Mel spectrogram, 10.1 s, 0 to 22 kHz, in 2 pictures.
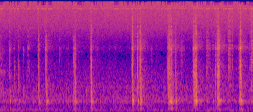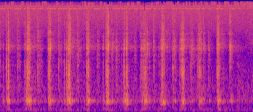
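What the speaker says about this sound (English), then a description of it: "filing on the edge of that washer until we get a release" A file works the edge of a governor washer on an ET6 detent in close, dry rasping strokes that start sparse and settle into a steady, quickening rhythm of about two strokes per second, with no voices.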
